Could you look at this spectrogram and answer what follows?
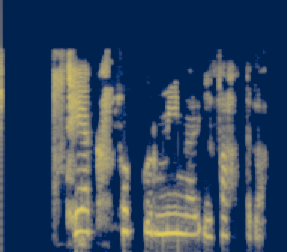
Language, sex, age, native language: Icelandic, male, 8, Icelandic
